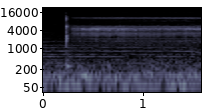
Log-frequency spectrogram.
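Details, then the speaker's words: Lionel CDV-700 Geiger counter after replacing the corotron tube and selenium rectifier: a click, then a steady high-pitched speaker buzz with the needle pegged; buzz persists without the GM tube and stops with the coax removed, cause unknown. "they're just buzzes if I remove the geiger Mueller tube and still does it if I remove the coax the ground it quits buzzing but the needle still pegs out but it makes a slight popping so I don't know"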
